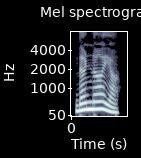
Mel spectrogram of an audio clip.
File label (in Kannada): "ತಾಣ್ಯ", kannada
